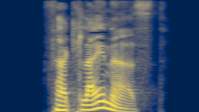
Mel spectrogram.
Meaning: second-person singular present of verkleinern
- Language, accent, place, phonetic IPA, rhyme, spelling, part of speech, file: German, Germany, Berlin, [fɛɐ̯ˈklaɪ̯nɐst], -aɪ̯nɐst, verkleinerst, verb, De-verkleinerst.ogg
